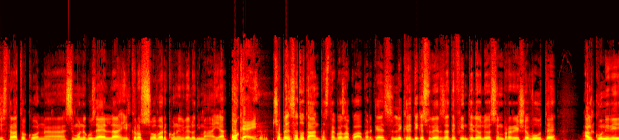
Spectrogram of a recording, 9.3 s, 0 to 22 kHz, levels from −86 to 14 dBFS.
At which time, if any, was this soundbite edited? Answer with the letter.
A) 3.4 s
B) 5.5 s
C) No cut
A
